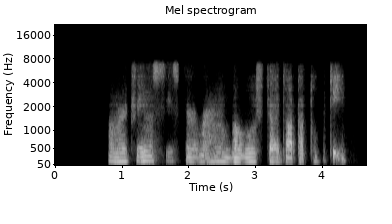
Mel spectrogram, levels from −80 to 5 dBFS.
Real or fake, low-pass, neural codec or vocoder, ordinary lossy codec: fake; 7.2 kHz; codec, 44.1 kHz, 0.9 kbps, DAC; Opus, 24 kbps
